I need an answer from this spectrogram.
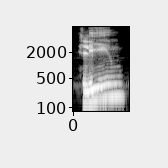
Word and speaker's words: लीम: सारा खेल है ओम लीम श्रीम क्लीम नमः यहां पर लीम है ह्रीम नहीं लीम ह लीम लीम श्रीम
